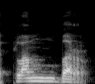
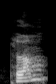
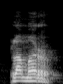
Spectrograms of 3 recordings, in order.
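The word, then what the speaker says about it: plumber: refer ಮಾಡಿ next ನೋಡಿ ಇದು ಪ್ಲಂಬರ್ ಅಂತ ನಮಗೆ ಅನ್ಸುತ್ತೆ ಪ್ಲಂಬರ್ ಸೋ ಇಲ್ಲಿ ನಾವು ಬಿ ಎಂ ಮತ್ತೆ ಬಿ ಬಂದಾಗ ಆಕ್ಚುಲಿ ಎಂ ಮತ್ತೆ ಬಿ ಕೊನೆಯಲ್ಲಿ ಬಂದಾಗ ಬಿ ಸೈಲೆಂಟ್ ಆಗುತ್ತೆ ಪ್ಲಮ ಅಂತ ಹೇಳ್ತೀವಿ ಅಷ್ಟೇ ಪ್ಲಮ ಪ್ಲಮರ್ ಇಲ್ಲಿ ನೀವು ಅರ್ ಅಂತನಾದರೂ ಹೇಳಬಹುದು ಸೋ ನಾನು ಹೇಳೋದು ಬ್ರಿಟಿಷ್ ಇಂಗ್ಲಿಷ್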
